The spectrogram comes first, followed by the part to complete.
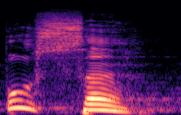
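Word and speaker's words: Poussin: de 1653 um outro pintor francês de nome pusan escreve pulsing com dois ésses mas a pronúncia é pulsando também do século 17653 esse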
